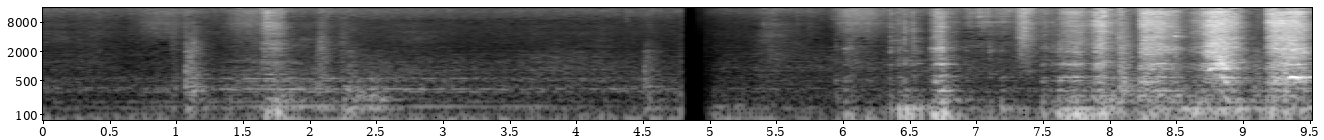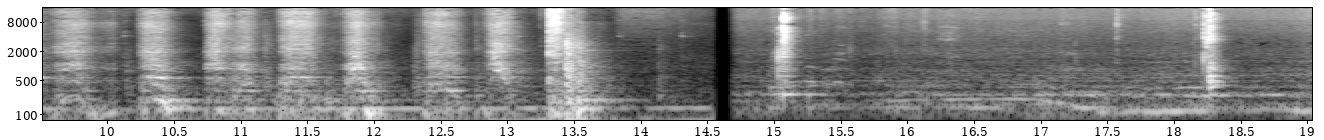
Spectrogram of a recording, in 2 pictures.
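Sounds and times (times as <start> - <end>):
hand saw cutting wood: 6.0 - 13.4.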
